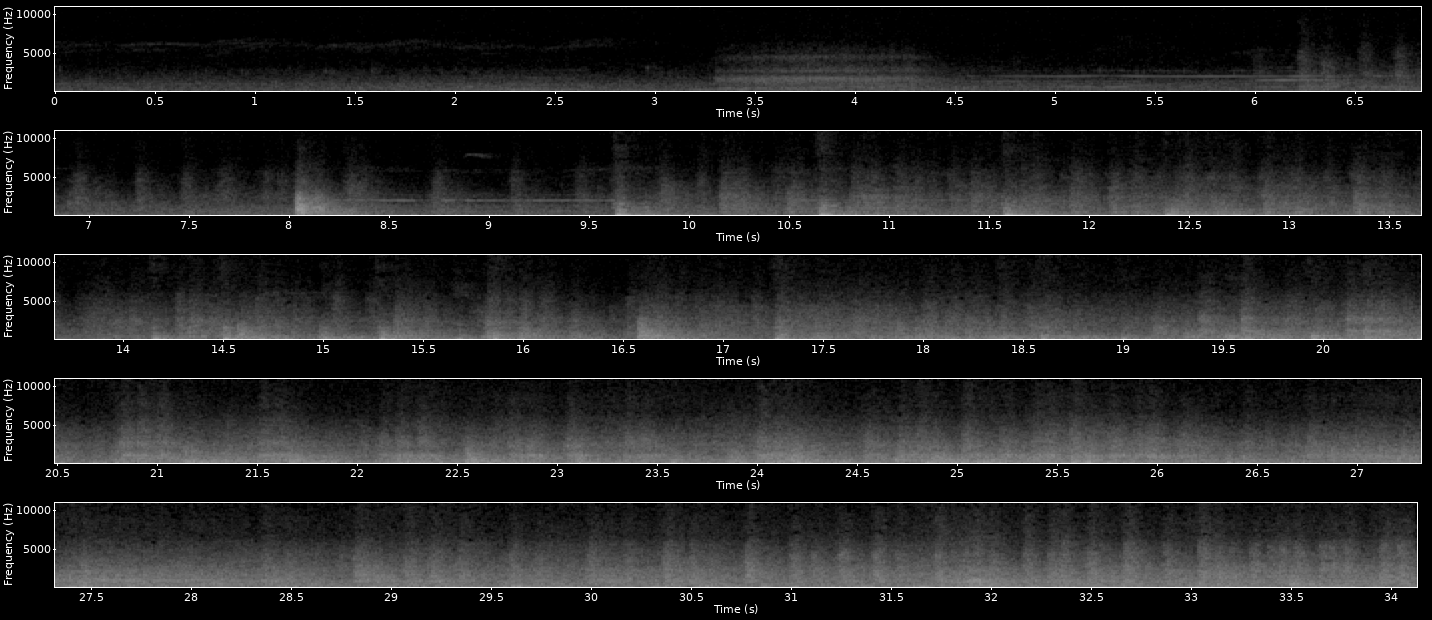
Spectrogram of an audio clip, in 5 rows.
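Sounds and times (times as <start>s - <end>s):
old-fashioned locomotive rumble: 0.0s - 34.1s
brief metallic squeals: 0.4s - 11.4s
locomotive wheels clacking on tracks: 3.4s - 34.1s.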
